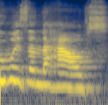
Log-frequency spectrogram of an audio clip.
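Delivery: ordinary delivery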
